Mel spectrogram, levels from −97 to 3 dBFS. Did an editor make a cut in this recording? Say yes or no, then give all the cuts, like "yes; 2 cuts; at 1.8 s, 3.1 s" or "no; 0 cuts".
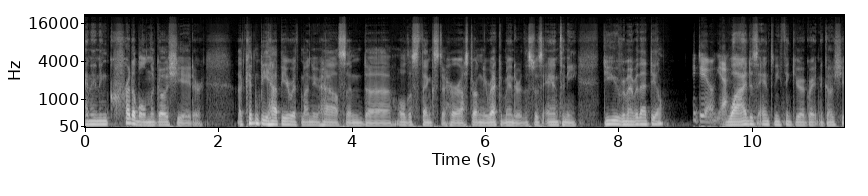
no; 0 cuts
